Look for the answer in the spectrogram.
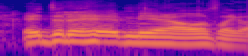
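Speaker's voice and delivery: ordinary delivery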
